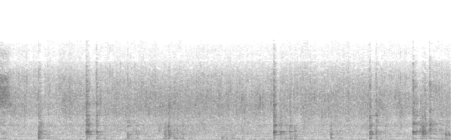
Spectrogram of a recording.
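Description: Chicken stir-frying in a hot, powerful wok, with a continuous sizzle and frying hiss broken by regular scraping clanks of the spatula stirring, close and fairly loud.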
